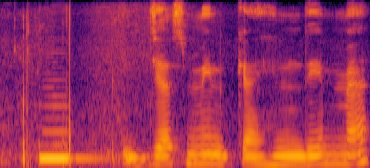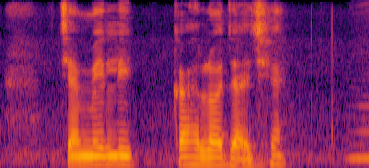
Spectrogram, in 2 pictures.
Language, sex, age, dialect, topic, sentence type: Maithili, male, 18-24, Angika, agriculture, statement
